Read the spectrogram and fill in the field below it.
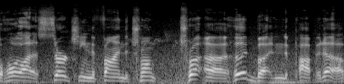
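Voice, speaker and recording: A man with a high voice speaks very fast and with ordinary pitch movement over noticeable background noise. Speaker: car reviewer. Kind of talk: product review walkaround. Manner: casual.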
